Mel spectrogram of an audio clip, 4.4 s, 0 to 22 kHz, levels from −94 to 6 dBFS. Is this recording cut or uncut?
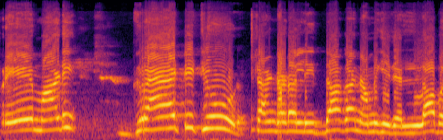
cut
